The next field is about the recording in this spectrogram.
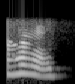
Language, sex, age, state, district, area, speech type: Kashmiri, female, 30-45, Jammu and Kashmir, Shopian, urban, conversation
